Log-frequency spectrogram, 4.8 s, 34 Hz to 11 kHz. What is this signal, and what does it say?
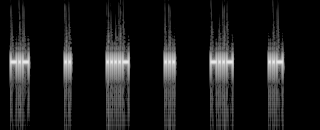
Morse code, heard as a keyed tone, about 39 wpm, spaced as for 14 wpm, 700 Hz. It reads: KI4SXU
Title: USA Call Signs - 6 Characters - 6x Character Spacing - 40wpm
